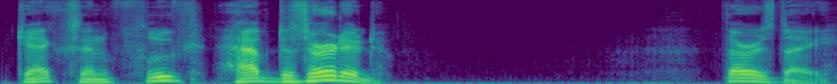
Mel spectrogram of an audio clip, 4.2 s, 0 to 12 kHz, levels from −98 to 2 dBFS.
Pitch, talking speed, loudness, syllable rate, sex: 115 Hz, 85 wpm, -19 LUFS, 4.7 syllables/s, male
